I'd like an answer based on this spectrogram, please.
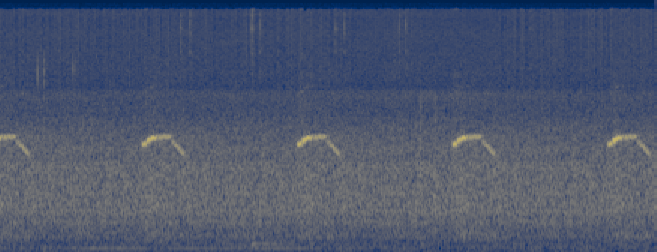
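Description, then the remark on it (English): A short recorded rising-then-falling whistle, not from a bird, repeats five times at steady two-second intervals, each brief and clear above a constant hiss of background noise. “Okay, let's do some whistles.”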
